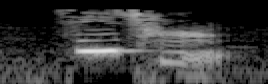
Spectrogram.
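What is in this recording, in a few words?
"机场", Mandarin Chinese; chinese flashcards; hsk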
